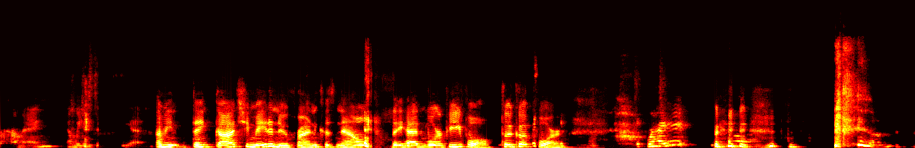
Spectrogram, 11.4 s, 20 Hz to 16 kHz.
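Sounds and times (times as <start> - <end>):
speech: 0.1 - 10.0, 10.7 - 11.2
person sneezing: 10.4 - 11.0.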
